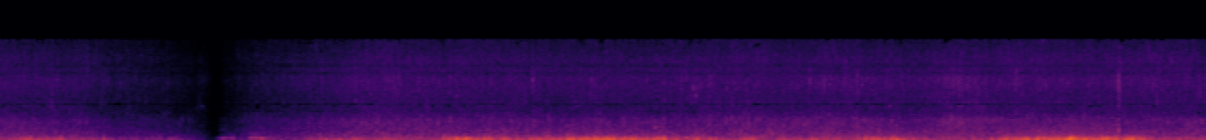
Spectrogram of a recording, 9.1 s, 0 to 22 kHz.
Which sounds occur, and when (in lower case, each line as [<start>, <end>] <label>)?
[0.00, 0.93] wind noise (microphone)
[0.00, 9.05] surf
[0.00, 9.05] wind
[1.61, 2.06] man speaking
[2.25, 2.97] wind noise (microphone)
[3.31, 6.95] wind noise (microphone)
[7.40, 8.63] wind noise (microphone)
